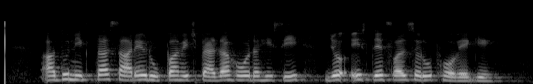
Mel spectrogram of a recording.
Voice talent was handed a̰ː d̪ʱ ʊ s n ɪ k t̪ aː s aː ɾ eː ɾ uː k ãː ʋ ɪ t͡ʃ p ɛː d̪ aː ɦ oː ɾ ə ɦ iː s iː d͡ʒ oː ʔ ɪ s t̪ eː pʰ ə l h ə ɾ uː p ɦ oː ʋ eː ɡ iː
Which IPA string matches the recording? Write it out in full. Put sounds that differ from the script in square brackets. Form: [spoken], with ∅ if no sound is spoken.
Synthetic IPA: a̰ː d̪ʱ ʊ [∅] n ɪ k t̪ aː s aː ɾ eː ɾ uː [p] ãː ʋ ɪ t͡ʃ p ɛː d̪ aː ɦ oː ɾ ə ɦ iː s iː d͡ʒ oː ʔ ɪ s [d̪] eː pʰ ə l [s] ə ɾ uː p ɦ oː ʋ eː ɡ iː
